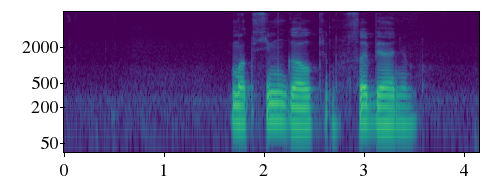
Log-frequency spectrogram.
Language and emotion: Russian, neutral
